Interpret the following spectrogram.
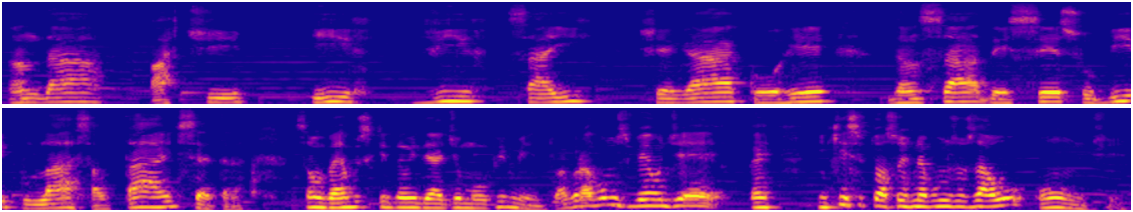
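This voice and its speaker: A Brazilian man teaching a recorded grammar lesson, explaining slowly with frequent hesitations and restarts. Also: mid-range voice, a little mellow. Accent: Brazilian Portuguese. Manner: hesitant, many fillers and restarts; explanatory, reads example sentences slowly. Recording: dull lo-fi audio, faint guitar music.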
